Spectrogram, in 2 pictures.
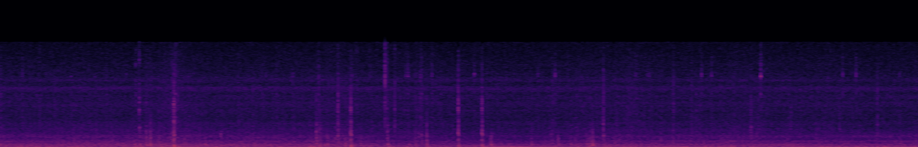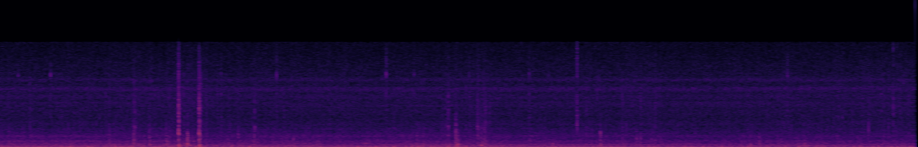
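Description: Car cabin noise while driving slowly in traffic: a steady low rumble of engine and tyres on the road, with a few faint ticks from inside the car.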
